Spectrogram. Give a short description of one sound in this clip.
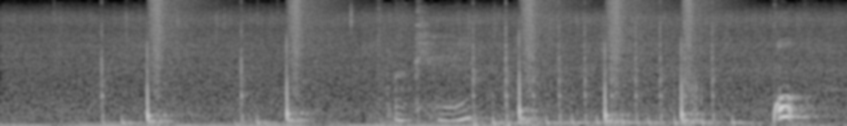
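An axe chops wood with sharp knocks.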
